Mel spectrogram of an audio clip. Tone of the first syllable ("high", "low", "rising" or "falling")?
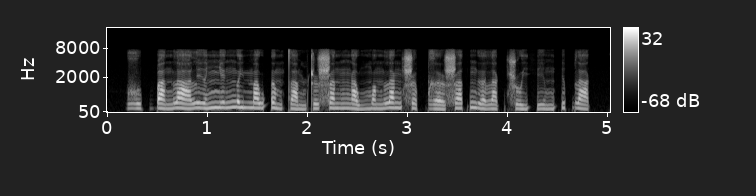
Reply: low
